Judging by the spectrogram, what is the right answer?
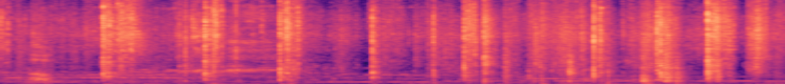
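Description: Food being tossed and mixed by hand in a stainless steel tray, with irregular metallic clinks and knocks of the tray.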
